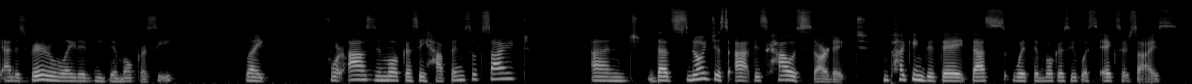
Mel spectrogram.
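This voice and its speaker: A woman from Chile with a Chilean Spanish accent, leading a workshop session and often pausing to search for words. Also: fairly low pitch, no echo. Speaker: workshop presenter.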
